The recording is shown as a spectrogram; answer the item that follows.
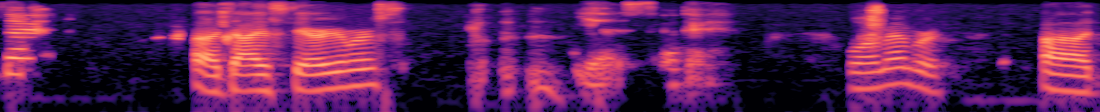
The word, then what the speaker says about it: diastereomers: or something like that right how do you pronounce that uh diastereomers yes okay well remember uh diastereomers are when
